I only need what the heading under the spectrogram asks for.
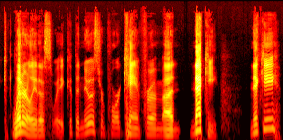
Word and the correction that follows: Nikkei: how do you say that, Will? – Nikkei, thank you. Nikkei, I like that.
